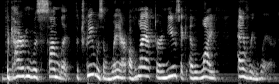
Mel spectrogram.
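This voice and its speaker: A woman reading a rhyming children's story aloud in an expressive, deliberate storytelling manner. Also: on the high side, poor audio. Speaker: storybook reader.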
